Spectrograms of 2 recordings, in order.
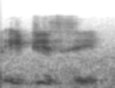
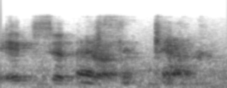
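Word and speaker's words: etc.: করেন এক্সেট্রা দিবেন আপনারা ইটিসি আপনারা কিন্তু ইটিসি বলেন এটা সঠিক উচ্চারণ হচ্ছে এক্সেট্রা হুম শুভ এখন মনে করেন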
